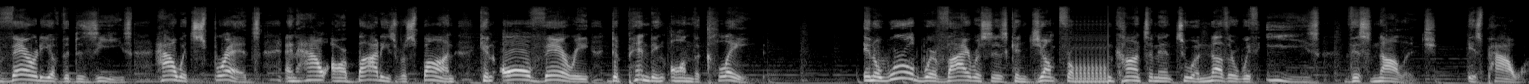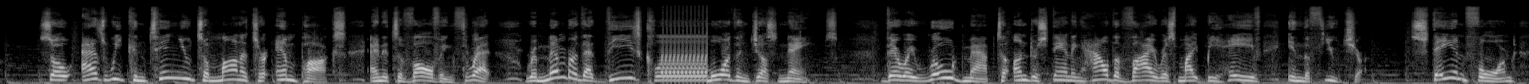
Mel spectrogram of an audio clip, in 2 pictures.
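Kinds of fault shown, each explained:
System hang loop: the system froze and the hardware kept replaying one 40 ms buffer, giving a 25 Hz rattling stutter at 10.76 s and 21.92 s.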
